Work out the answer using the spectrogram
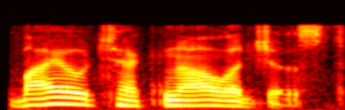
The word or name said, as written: biotechnologist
